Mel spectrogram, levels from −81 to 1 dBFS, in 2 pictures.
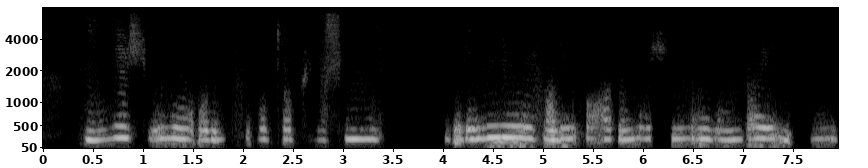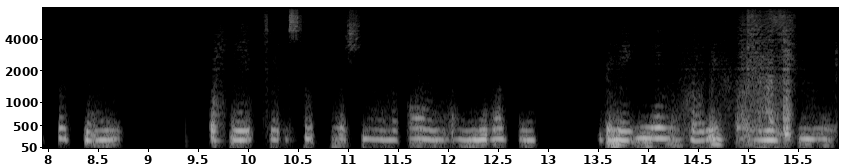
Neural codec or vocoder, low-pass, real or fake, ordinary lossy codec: codec, 44.1 kHz, 0.9 kbps, DAC; 7.2 kHz; fake; Opus, 16 kbps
